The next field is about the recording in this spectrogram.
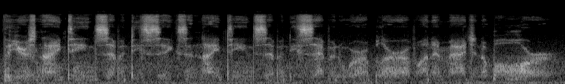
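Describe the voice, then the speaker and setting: A man narrating a scripted true crime story for sleep in an unvoiced ASMR whisper, slow and deliberate.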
